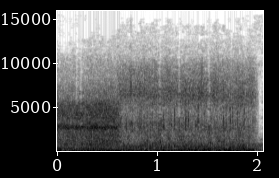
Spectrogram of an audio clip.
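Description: Performance SUVs accelerating hard on a wet track: a steady, deep, noisy rush of engine and tyre sound, with wind buffeting the microphone.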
